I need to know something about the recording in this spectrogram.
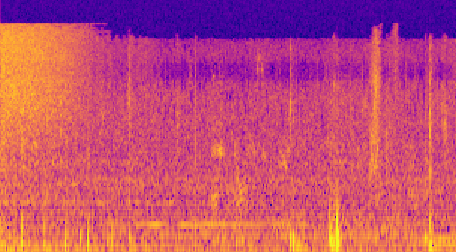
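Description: Footsteps run quickly over a hard floor.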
